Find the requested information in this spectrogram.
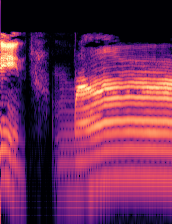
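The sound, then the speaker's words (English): Cows from a herd mooing: a short low call, then a brief break, then a long sustained moo with a rich harmonic tone that holds steady to the end. “A herd of cows.”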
